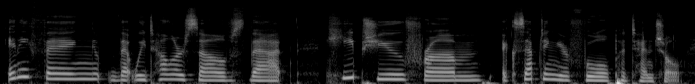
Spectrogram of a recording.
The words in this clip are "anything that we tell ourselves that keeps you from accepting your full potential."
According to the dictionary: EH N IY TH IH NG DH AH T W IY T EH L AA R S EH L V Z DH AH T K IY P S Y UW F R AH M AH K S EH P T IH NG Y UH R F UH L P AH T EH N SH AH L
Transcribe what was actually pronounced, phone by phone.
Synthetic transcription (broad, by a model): EH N IY TH IH NG DH AH T W IY T EH L AA R S EH L V Z DH AH T K IY P S Y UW F R AH M AH K S EH P T IH NG Y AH R F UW L P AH T EH N SH L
